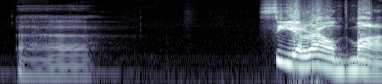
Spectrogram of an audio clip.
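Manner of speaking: put-on very loud, very slow, bellowing Jamaican accent. Taking the show out as Nicolas Cage: Nicolas Cage doing Jamaican accent. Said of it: "Was that him doing his Jamaican accent?".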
